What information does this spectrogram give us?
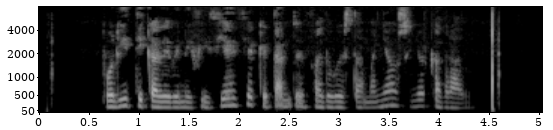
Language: Galician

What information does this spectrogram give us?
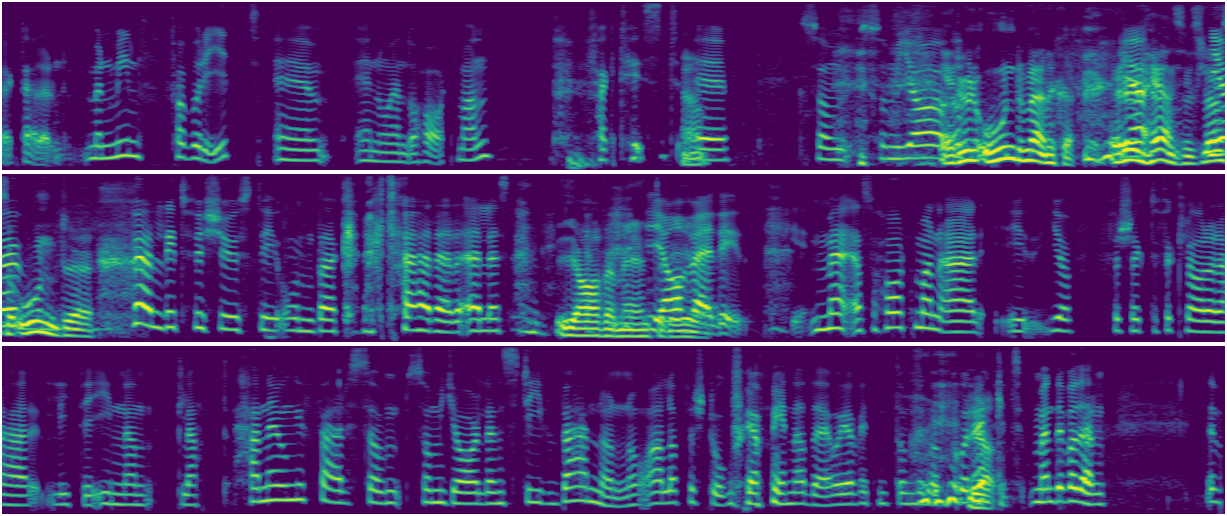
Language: Swedish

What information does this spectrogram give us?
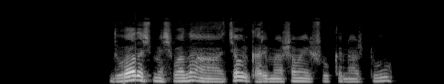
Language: Indus Kohistani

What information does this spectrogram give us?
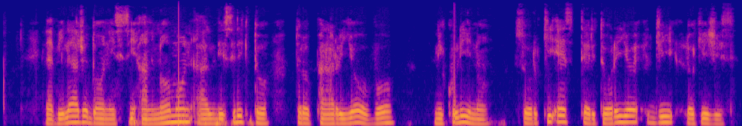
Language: Esperanto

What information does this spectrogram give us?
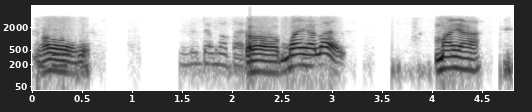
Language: Bodo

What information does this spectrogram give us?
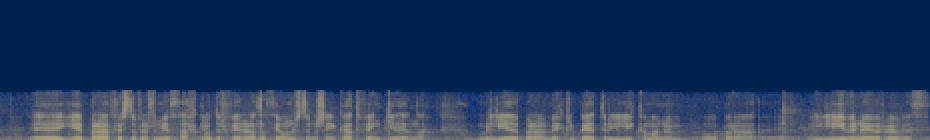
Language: Icelandic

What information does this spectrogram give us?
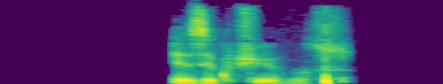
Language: Portuguese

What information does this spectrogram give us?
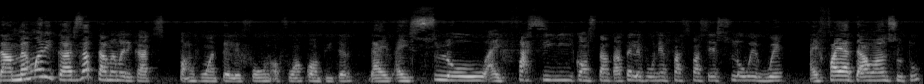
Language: English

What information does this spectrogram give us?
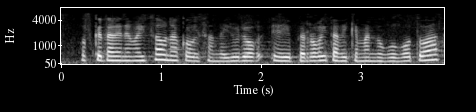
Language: Basque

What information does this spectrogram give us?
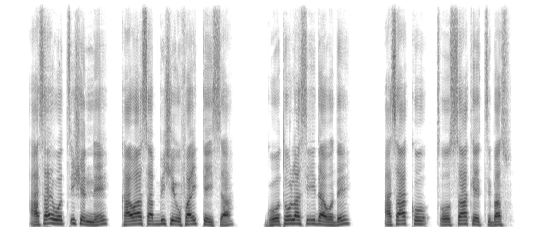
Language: Gofa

